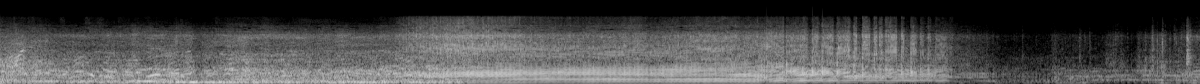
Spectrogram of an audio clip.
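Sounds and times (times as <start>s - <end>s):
dirt bike engine revving: 3.7s - 10.0s.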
